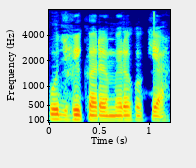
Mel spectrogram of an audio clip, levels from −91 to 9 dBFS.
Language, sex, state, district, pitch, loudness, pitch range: Hindi, male, Chhattisgarh, Sarguja, 115 Hz, -16 LUFS, 110-125 Hz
